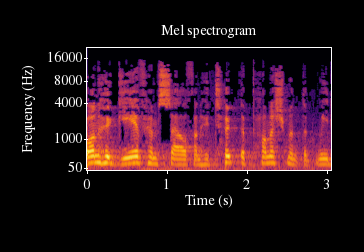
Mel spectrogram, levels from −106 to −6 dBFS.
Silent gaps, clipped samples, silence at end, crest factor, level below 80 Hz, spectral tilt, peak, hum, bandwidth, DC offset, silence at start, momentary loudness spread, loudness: none; under 0.1%; 0 s; 18 dB; -56 dBFS; -5.5 dB/octave; -8 dBFS; none; 14.5 kHz; under 0.1%; 0 s; 12 LU; -27 LUFS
